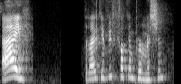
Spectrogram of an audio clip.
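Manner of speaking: put-on Scottish-sounding accent. Voicing a character poked with a mace: accidental Scottish accent. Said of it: "did that come out Scottish?".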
